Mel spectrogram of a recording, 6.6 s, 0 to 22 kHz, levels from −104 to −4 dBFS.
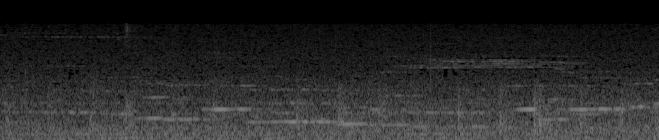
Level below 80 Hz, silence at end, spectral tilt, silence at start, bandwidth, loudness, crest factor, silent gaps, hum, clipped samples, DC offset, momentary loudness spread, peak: -70 dBFS; 0 s; -5 dB/octave; 0 s; 11 kHz; -60 LUFS; 18 dB; none; none; under 0.1%; under 0.1%; 4 LU; -42 dBFS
